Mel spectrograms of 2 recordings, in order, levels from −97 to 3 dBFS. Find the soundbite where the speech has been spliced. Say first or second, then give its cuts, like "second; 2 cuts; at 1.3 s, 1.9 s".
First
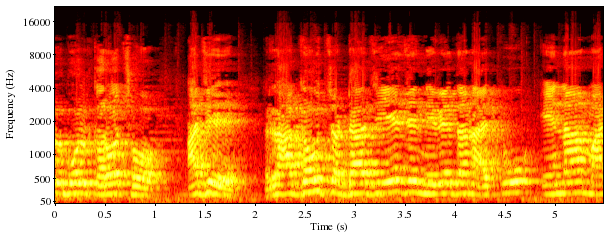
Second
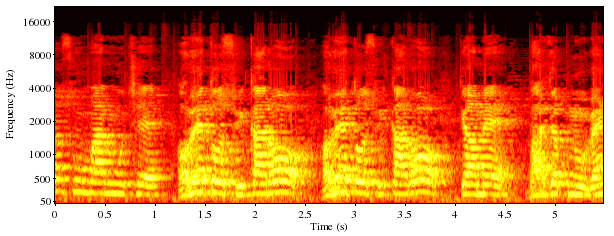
second; 1 cut; at 1.1 s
